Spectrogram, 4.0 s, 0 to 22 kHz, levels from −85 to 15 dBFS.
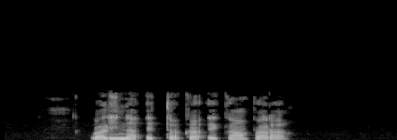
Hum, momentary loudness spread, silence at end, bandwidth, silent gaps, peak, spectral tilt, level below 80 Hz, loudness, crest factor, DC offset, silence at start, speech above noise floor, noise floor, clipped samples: none; 7 LU; 1.1 s; 7.8 kHz; none; -2 dBFS; -5 dB/octave; -60 dBFS; -18 LUFS; 18 dB; under 0.1%; 0.9 s; 59 dB; -76 dBFS; under 0.1%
